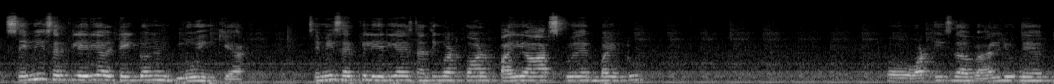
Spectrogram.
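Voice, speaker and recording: High-pitched Indian male maths teacher, echoey room. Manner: repeats himself and asks checking questions. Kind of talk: live online lesson, working a problem aloud. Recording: echoey room with clear background noise.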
